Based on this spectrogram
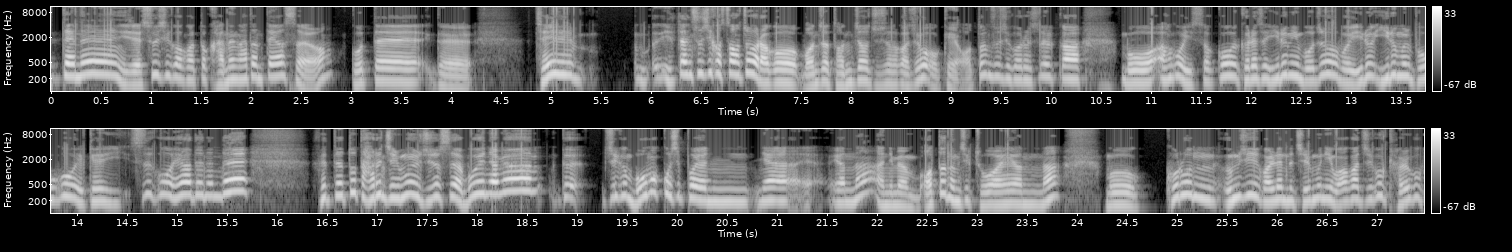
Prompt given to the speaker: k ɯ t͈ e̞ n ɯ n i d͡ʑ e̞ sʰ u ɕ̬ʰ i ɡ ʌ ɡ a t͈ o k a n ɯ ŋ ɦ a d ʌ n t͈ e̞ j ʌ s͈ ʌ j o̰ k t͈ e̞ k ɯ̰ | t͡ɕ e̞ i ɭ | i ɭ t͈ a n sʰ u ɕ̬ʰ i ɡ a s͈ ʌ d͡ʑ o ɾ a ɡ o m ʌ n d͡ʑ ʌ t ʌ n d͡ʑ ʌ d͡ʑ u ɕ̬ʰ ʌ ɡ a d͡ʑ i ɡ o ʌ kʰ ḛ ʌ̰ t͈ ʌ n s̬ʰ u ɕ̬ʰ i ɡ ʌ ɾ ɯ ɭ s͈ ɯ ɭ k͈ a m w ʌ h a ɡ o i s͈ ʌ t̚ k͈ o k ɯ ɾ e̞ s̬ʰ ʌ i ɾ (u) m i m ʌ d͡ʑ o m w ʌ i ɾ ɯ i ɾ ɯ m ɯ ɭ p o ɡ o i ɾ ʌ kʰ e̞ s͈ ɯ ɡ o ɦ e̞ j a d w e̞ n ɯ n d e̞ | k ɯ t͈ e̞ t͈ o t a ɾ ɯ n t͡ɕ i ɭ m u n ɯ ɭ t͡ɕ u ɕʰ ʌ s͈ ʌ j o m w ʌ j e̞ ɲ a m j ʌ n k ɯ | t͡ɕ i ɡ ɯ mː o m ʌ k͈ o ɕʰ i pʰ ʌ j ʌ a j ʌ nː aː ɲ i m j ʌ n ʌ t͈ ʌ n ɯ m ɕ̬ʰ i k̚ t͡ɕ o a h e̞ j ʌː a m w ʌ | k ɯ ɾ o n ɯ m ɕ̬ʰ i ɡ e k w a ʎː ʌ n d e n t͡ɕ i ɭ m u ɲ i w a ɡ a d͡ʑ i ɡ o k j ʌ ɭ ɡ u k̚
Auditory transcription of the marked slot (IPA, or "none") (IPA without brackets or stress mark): ɯ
